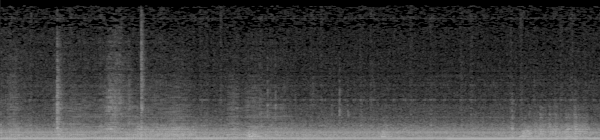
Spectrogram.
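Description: Hinari microwave oven running with a steady electrical hum, with a few faint crackles from a circuit board arcing and burning inside the cavity.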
